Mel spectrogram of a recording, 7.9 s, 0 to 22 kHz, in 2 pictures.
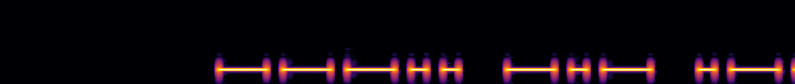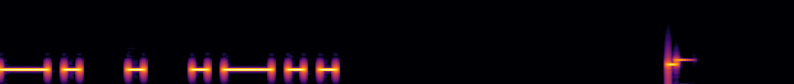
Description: Morse code, heard as a keyed tone, about 15 wpm, 700 Hz. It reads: 8KPEL
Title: Code Groups - 5 Letter:Numbers - 15wpm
